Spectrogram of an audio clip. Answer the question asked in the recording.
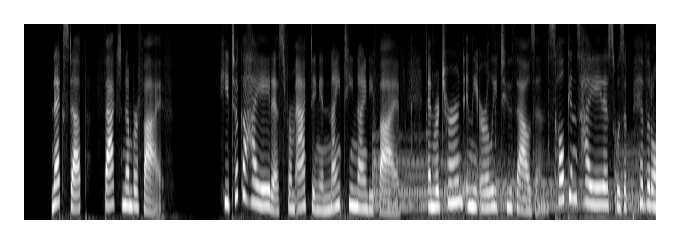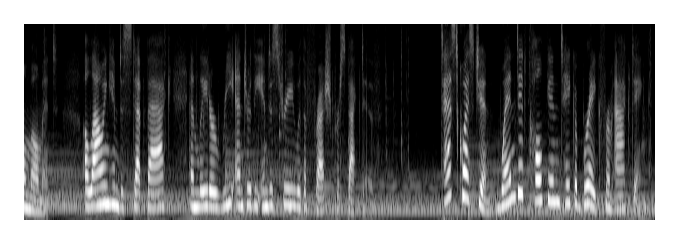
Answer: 1995.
